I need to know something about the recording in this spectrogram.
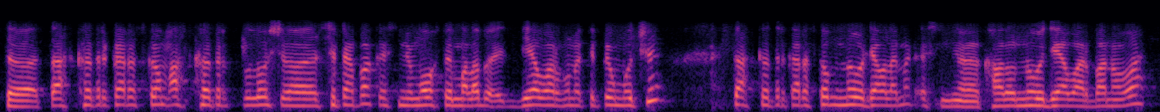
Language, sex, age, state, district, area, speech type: Kashmiri, male, 30-45, Jammu and Kashmir, Kupwara, urban, conversation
